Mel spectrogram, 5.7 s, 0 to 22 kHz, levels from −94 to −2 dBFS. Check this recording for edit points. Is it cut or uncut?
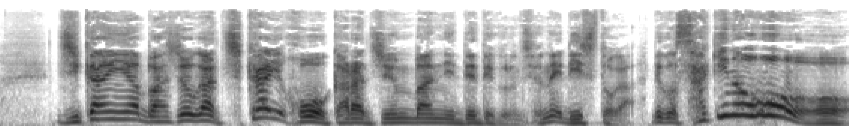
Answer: cut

